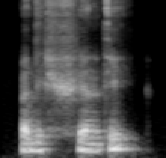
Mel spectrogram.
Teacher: The ish is cerebral ish.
